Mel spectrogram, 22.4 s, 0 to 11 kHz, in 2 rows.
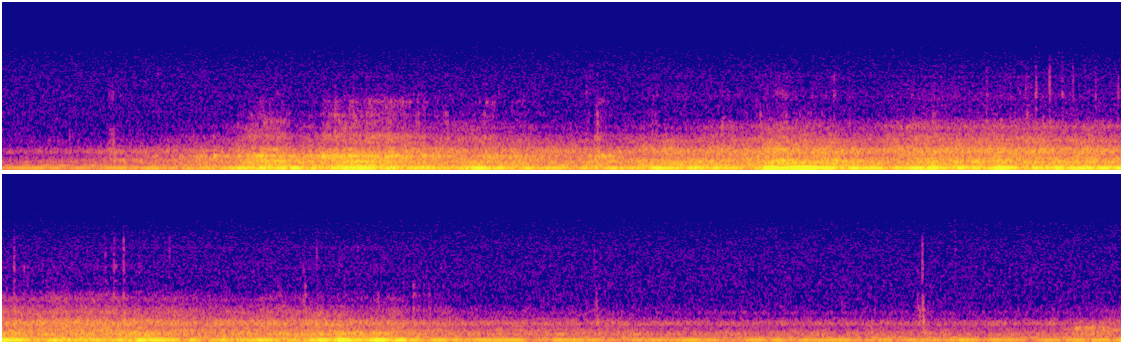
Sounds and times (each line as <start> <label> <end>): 0.9 Burned Pine in the Wind 18.4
